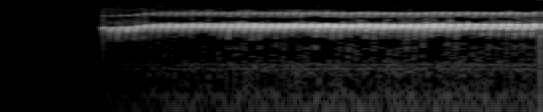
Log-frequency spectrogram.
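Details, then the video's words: Timbrado canary song for training young birds, here a single smooth, sustained high rolling note that starts after half a second of silence and swells gradually in loudness. "التغريد الأقوى للكناري لتعليم الفراخ THE BEST CANARY SINGING"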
